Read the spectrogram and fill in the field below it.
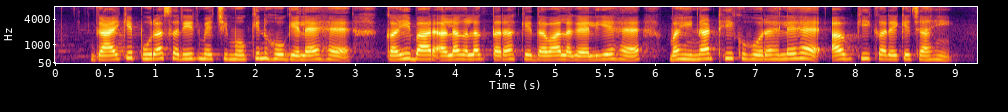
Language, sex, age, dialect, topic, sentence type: Magahi, female, 25-30, Southern, agriculture, question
